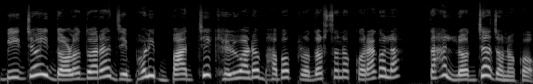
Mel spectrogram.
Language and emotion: Odia, disgusted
